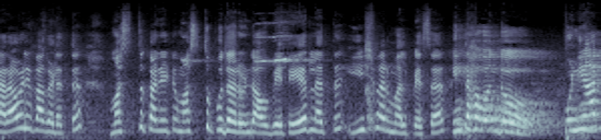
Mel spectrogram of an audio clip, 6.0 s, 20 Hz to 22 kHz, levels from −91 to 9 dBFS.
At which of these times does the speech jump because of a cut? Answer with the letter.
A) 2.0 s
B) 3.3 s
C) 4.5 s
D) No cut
C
